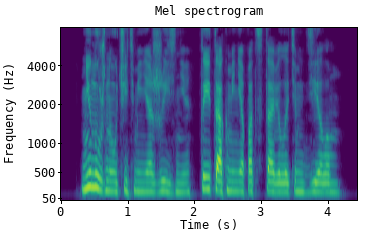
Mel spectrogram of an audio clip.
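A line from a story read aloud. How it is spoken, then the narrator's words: Displeased growl. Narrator (Russian): недовольно прорычал мой муж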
